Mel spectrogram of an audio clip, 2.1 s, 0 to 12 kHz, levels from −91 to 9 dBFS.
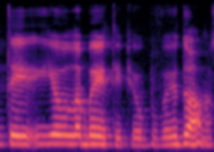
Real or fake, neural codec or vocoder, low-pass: real; none; 10.8 kHz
